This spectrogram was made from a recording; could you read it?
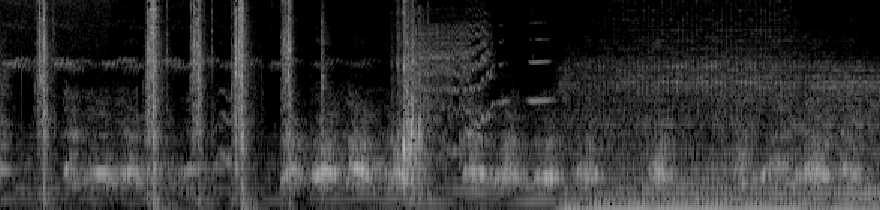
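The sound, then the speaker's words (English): The door handle of a neighbours' house rattles and clunks several times in quick succession as it is tried, then the door creaks open and a low, steady rumble fills the background. “Just try the handle.”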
